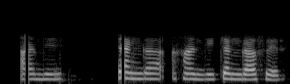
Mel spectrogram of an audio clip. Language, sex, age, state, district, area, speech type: Punjabi, female, 18-30, Punjab, Kapurthala, urban, conversation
